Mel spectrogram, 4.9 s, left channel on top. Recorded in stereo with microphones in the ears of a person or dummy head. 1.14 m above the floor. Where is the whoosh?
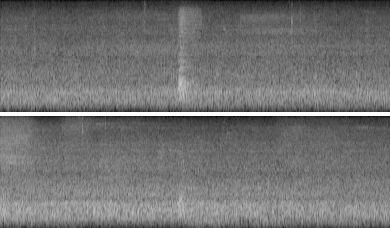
65° left (ahead or behind), 1.3 m.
